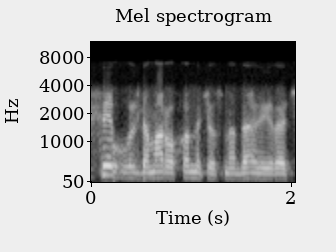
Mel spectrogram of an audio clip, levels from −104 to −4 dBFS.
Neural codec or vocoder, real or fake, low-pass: none; real; 7.2 kHz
